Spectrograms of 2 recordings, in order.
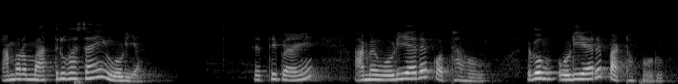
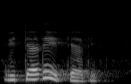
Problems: none marked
